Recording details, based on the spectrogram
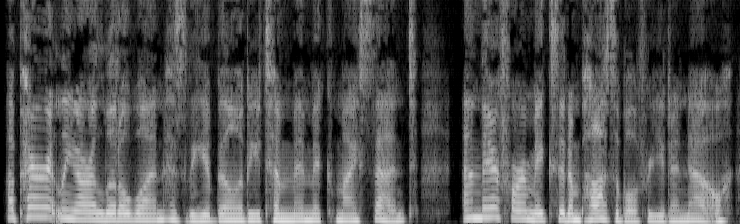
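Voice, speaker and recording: A woman voicing a young adult heroine, excitable and in love, speaking in a bright, breathless way. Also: on the high side, fast talker, no room sound, clean studio sound, natural voice. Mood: excited.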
